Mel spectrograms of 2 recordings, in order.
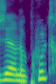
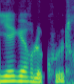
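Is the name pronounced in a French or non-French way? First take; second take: French; non-French. First: The name is pronounced the French way. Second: The name is pronounced a non-French way. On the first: "à la française" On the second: "tu peux prononcer Jaeger-LeCoultre aussi si tu veux"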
